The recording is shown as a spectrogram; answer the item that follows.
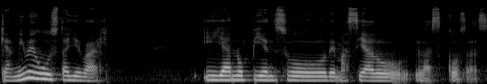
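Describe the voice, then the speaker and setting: The voice has a dark, mellow tone and monotone, flat intonation, moving at a fairly slow pace. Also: woman. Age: 20s. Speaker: podcast host. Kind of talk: solo podcast monologue. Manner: casual, conversational.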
